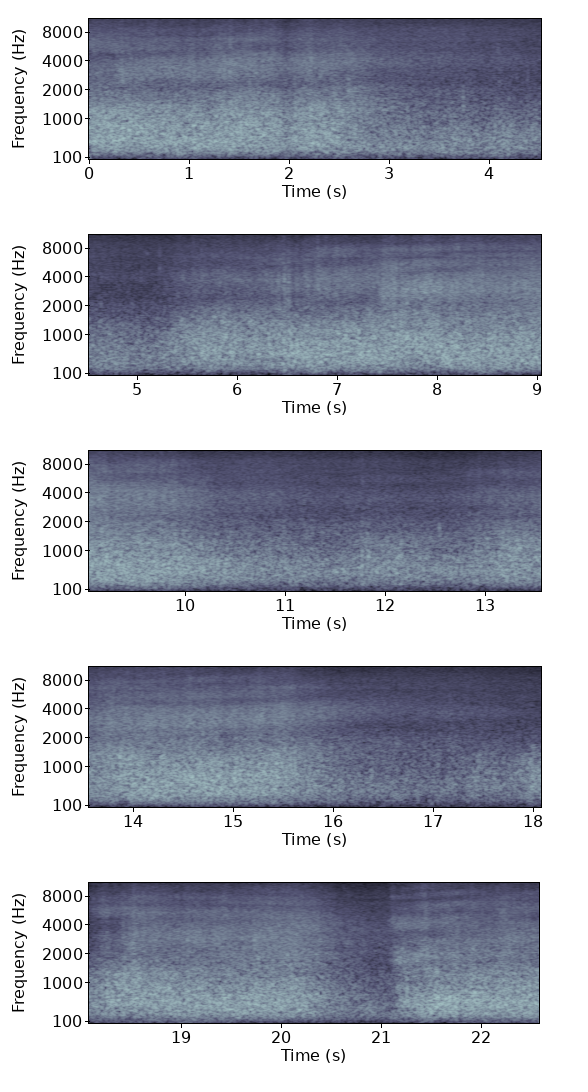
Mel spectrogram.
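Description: Small shorebreak waves breaking and washing up a sand beach, the surf swelling and easing every few seconds, with a brief lull near the end.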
